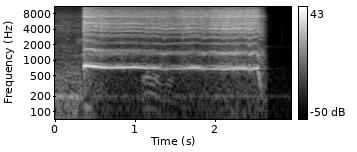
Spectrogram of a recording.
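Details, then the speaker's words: SS 125cc motorcycle electric starter: a high, steady whine for about two seconds while the starter spins. The starter's internal bushing is worn and has play; the fix was replacing the whole starter motor. "इसमें क्या होता अंदर का बुचिंग वो खराब हो जाता है। फिर प्ले आ जाता है। इसलिए इसका स्टार्टर का साउंड चालू हो जाता है। ये साउंड नहीं आना चाहिए था।"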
